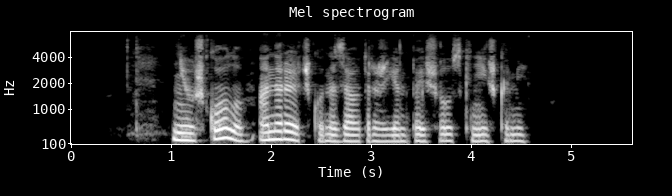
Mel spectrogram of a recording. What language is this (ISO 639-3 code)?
bel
